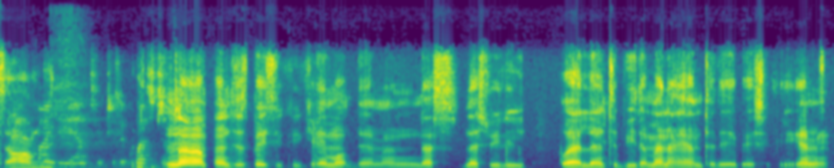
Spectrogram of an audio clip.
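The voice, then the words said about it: Slight British accent. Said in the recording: “I hear a little bit of a British accent.”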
